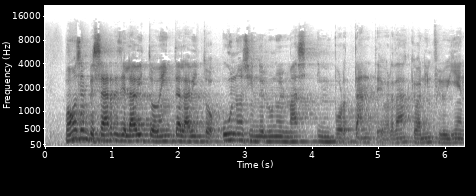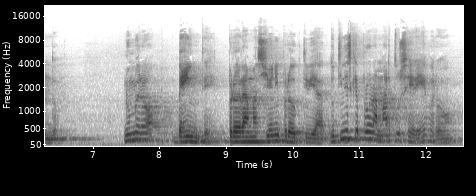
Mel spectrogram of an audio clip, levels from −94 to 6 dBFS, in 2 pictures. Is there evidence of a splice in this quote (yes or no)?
yes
